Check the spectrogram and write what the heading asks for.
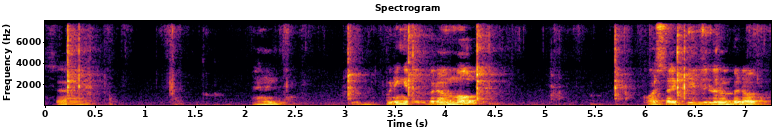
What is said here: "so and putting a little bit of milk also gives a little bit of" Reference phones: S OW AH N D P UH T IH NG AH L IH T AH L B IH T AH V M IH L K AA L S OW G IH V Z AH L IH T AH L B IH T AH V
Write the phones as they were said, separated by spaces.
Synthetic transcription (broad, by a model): S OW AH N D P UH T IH NG AH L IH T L B IH T AH V M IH L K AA S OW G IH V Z AH L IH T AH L B IH T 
